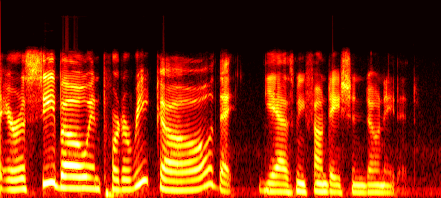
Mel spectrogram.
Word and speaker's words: Yasme: a repeater to arecibo in puerto rico that yasmee foundation donated right that was you guys that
